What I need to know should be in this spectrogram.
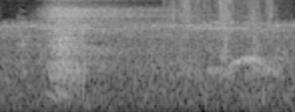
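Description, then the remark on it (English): Two short, breathy sniffs at a tree, one after the other, the first a bit louder, with a faint hiss of background noise between them and no talking. The setting is a jungle in South America, Pre-Columbian Peru. “You can tell all that from sniffing a tree.”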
